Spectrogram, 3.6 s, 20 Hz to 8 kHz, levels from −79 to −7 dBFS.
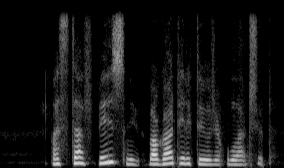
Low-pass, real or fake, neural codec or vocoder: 7.2 kHz; fake; codec, 16 kHz in and 24 kHz out, 0.4 kbps, LongCat-Audio-Codec, four codebook decoder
